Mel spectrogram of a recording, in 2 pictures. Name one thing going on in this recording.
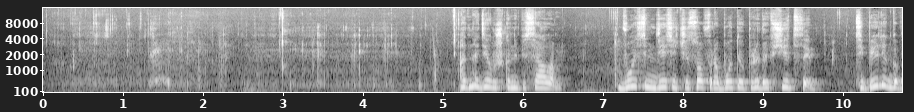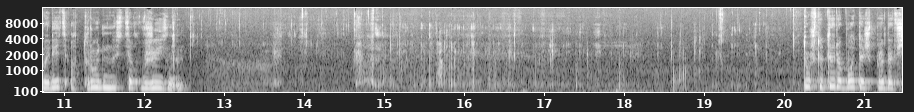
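A young woman crunches and chews crisp food close to a microphone.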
